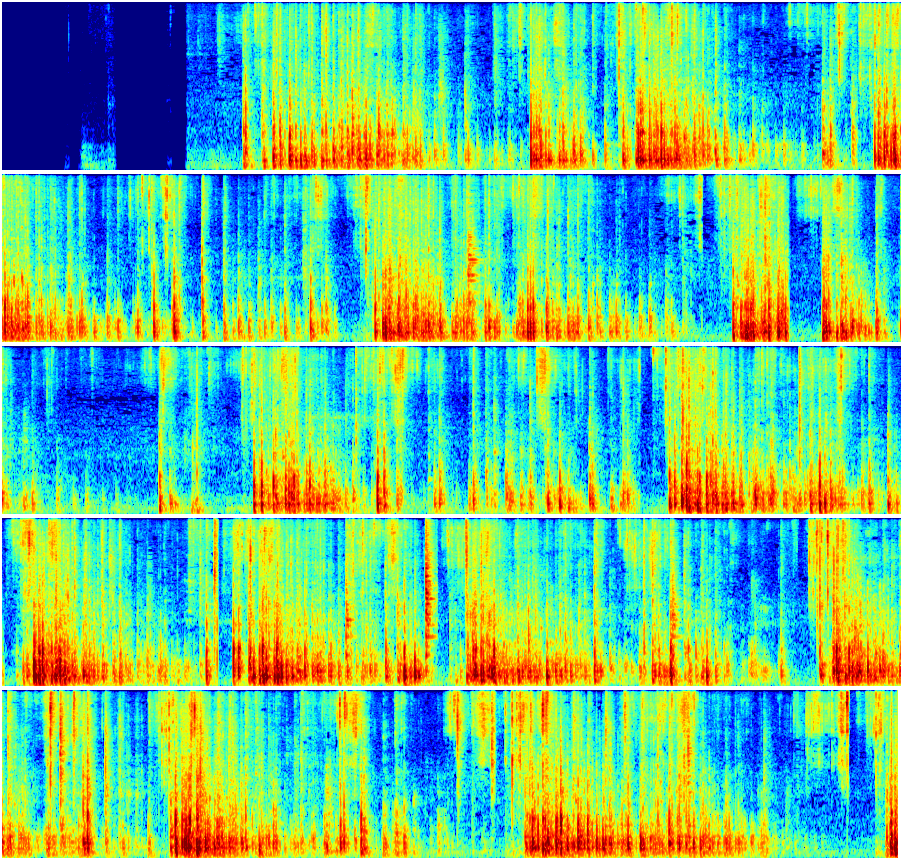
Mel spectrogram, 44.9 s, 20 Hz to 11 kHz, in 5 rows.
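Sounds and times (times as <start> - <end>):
crinkling and rustling: 1.9 - 44.9
handling thuds and knocks: 19.6 - 34.2.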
